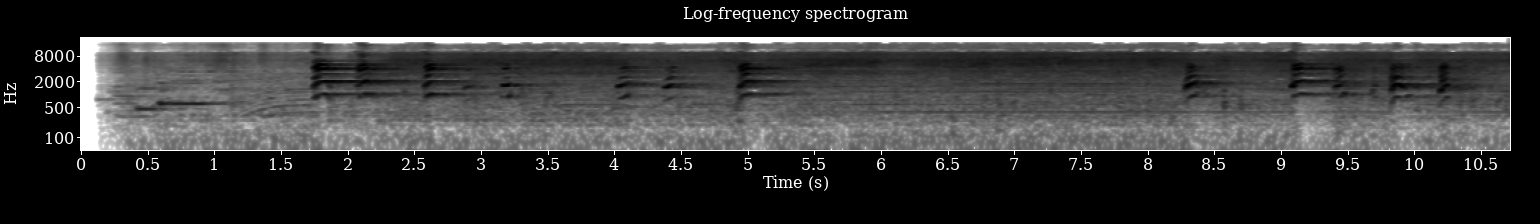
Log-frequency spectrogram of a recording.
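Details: A Pembroke Welsh Corgi puppy fighting a robot vacuum barks in shrill, clipped yaps, singly or in quick pairs and triplets with pauses, over the robot's constant low mechanical whirring.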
